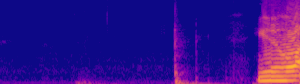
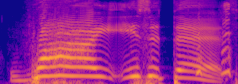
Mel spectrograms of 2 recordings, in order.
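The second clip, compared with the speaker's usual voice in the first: high, slow, stretched-out yell of disbelief; exasperated shout; 9 semitones higher, slower than usual. Real, not acted. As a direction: throw the question up in frustration. Exasperated outburst at friend.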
